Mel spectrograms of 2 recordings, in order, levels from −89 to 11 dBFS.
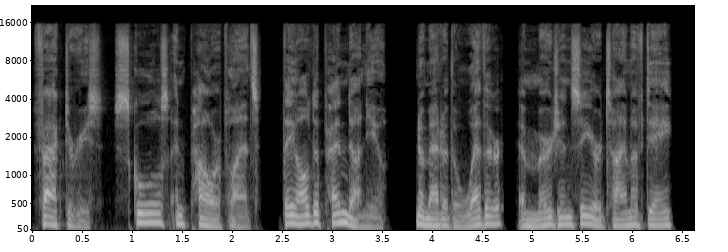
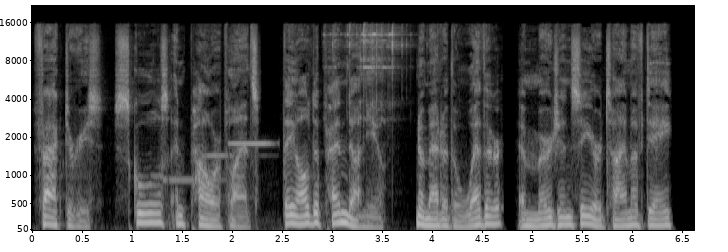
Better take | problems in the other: first | phone ringing; noticeable; from 1.5 to 2.5 s; peak 9 dB below the speech // jangling keys; loud; at 3 s; peak 1 dB above the speech

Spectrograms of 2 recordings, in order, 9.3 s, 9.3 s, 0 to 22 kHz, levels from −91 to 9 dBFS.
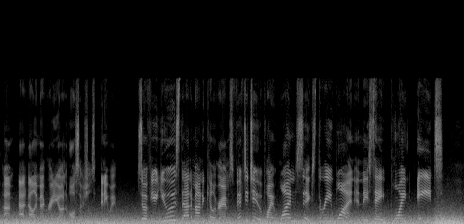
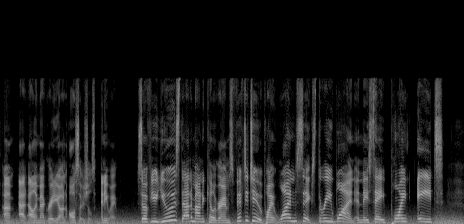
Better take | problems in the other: second | wind noise on the microphone; heavy; 2 dB below the speech; occasional gusts in the second

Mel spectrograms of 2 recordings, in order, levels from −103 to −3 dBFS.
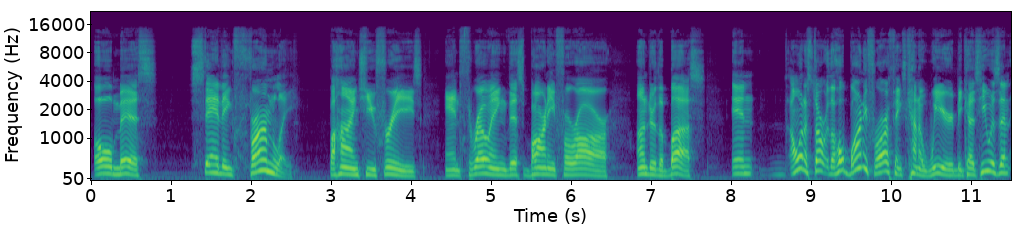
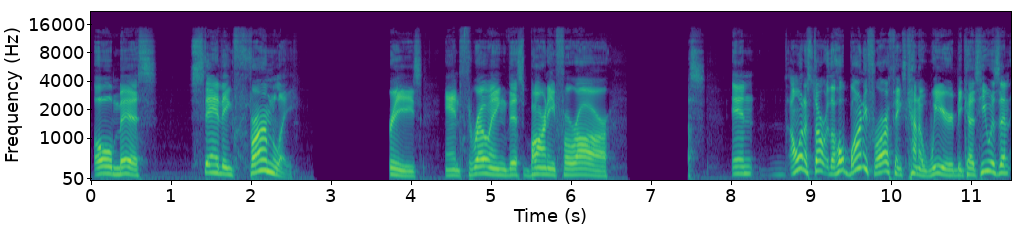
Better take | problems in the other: first | audio cutting out; at 3 s for 1 s and at 6.5 s for 1 s

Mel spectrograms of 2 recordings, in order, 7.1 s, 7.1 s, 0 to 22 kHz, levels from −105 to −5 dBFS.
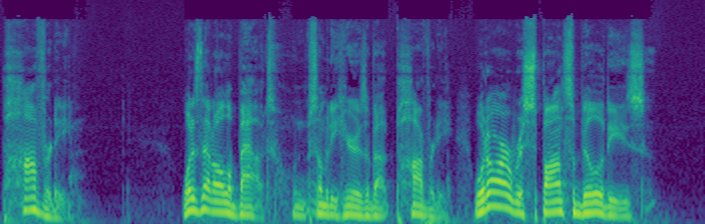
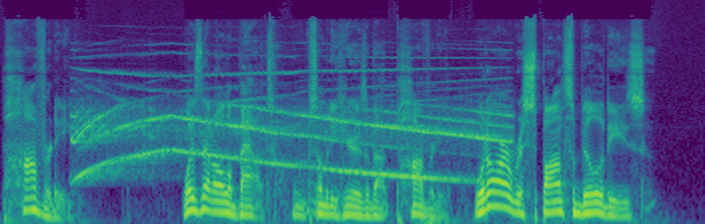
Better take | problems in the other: first | siren; noticeable; from 0.5 to 5 s; peak 2 dB below the speech

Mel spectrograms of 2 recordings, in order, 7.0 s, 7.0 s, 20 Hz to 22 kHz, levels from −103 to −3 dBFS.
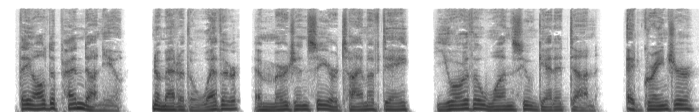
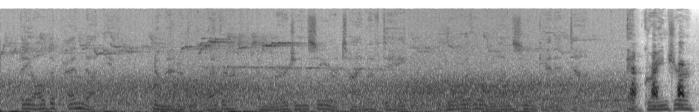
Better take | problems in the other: first | animal sounds; very loud; throughout; 3 dB above the speech

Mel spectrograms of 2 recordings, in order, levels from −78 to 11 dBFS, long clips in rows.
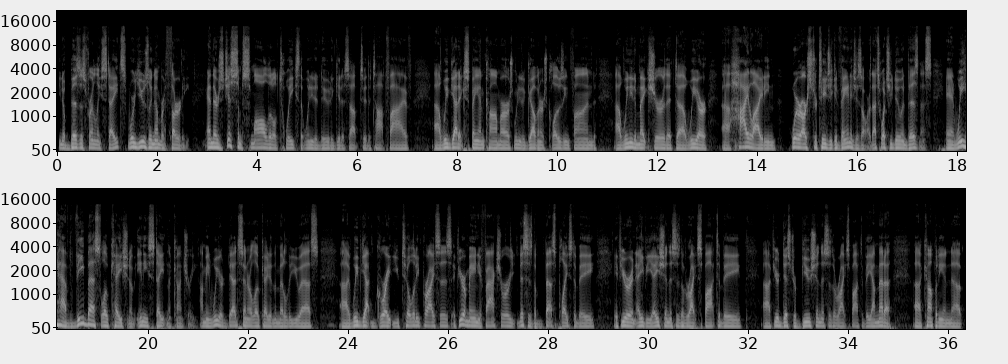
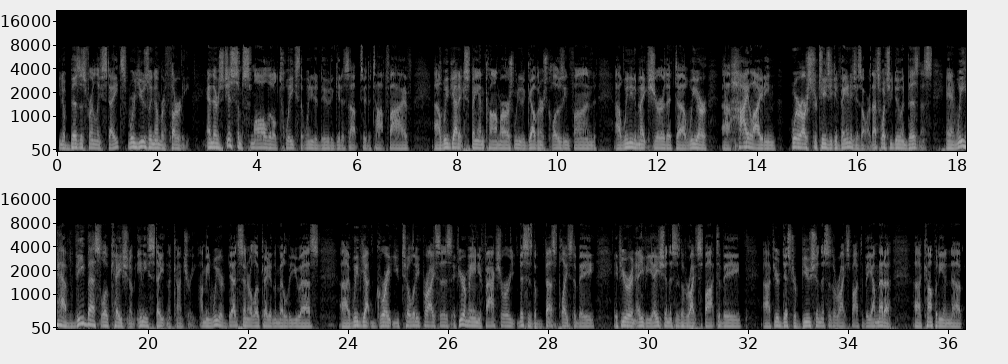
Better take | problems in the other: first | garbled, watery; badly; nothing above 7.5 kHz

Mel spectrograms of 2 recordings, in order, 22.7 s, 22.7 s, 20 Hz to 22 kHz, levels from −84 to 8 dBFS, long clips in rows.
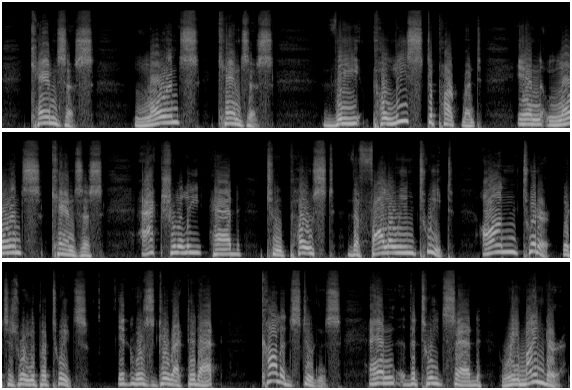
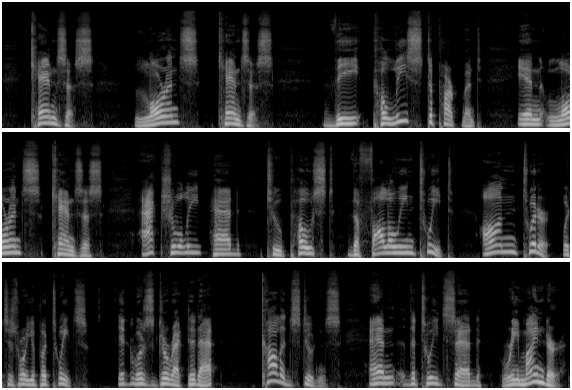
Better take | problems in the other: second | distortion; heavy; 6 dB below the speech

